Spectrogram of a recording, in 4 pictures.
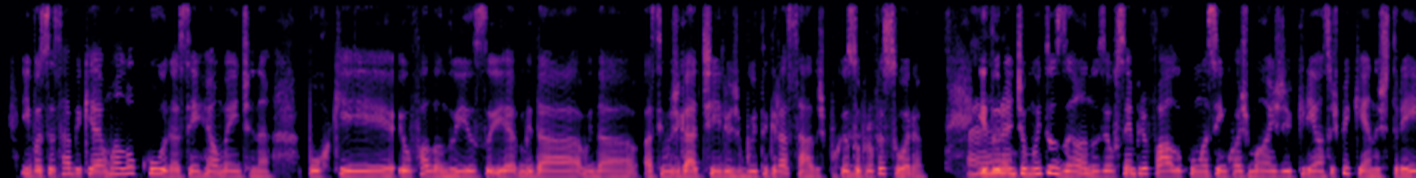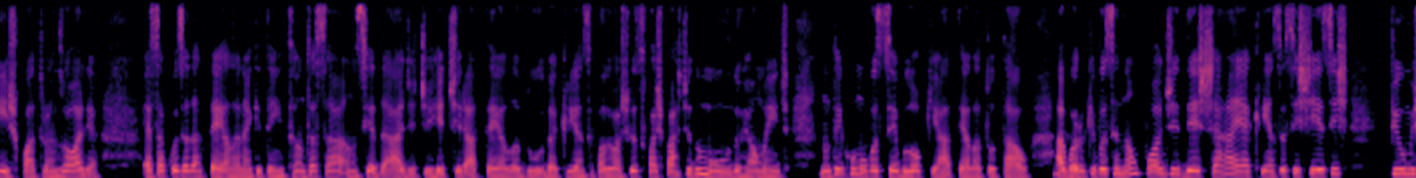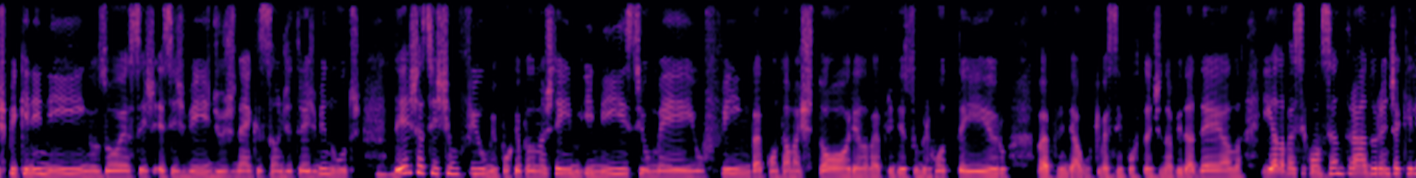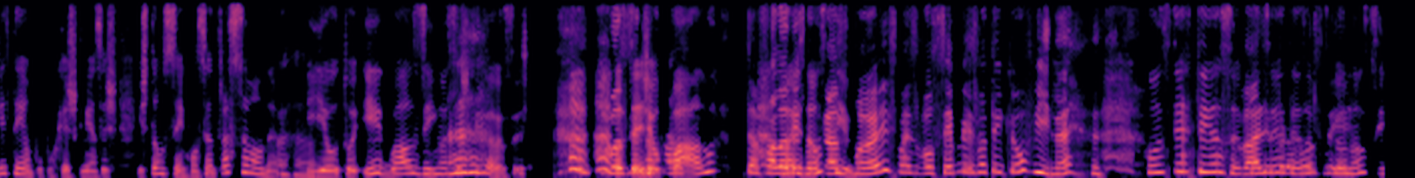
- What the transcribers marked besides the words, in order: laugh; laugh; chuckle; tapping
- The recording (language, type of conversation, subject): Portuguese, advice, Como posso reduzir as distrações digitais e manter o foco?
